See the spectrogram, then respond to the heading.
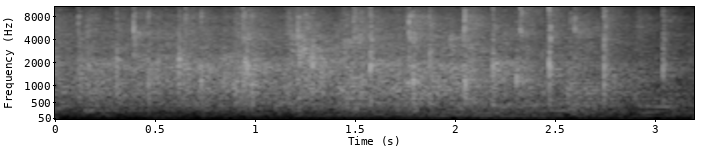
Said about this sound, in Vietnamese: Khi Queen trình bày xong, cả đám ấy vỗ tay to nhất, lâu nhất.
